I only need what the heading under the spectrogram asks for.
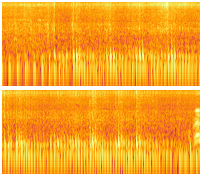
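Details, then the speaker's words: Honda Astrea/Supra-type single after valve adjustment, steady idle with light regular clicking about twice a second: noise from the hand (manual) clutch conversion, not the valves; clutch clatter. "ini suara yang klek klek klek KK klek itu karena motor ini sudah menggunakan kopling tangan atau kopling manual jadi suaranya agak sedikit berisik di koplingnya"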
